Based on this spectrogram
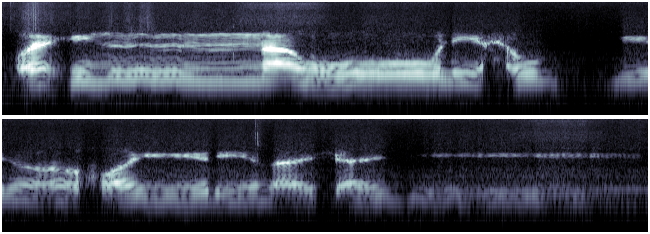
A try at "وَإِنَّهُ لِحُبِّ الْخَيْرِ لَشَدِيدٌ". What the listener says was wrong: Ya, Bapak, untuk pengucapan qalqalahnya lebih dijelaskan lagi. La syadid.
